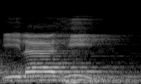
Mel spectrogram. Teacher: Ilahi, hi-nya tebal yang dari tenggorokan bawah.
